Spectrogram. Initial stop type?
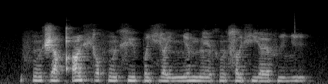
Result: ejective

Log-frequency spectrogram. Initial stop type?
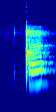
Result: click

